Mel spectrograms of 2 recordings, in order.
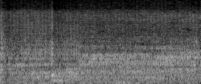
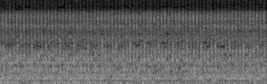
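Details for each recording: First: Jeep Compass diesel idling before repair, heard at the alternator from the engine bay's right side: loud steady rough grinding rattle over the idle, present from start-up and continuing, from a failed alternator pulley bearing. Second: Jeep Compass diesel idling after alternator pulley replacement, heard in the engine compartment: steady even idle with smooth low hum, no squeal, chirp or rattle from belt and pulleys; customer's noise cleared.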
